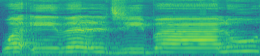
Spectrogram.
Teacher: बा को खींचेंगे क्योंकि अलिफ मद्दा है।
